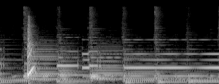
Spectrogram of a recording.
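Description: Cheerful children's background music, with a short cartoon 'plop' sound effect that slides quickly upward in pitch about a quarter second in, the loudest moment.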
